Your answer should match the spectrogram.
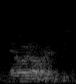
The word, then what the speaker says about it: Illinois: Illinois. Anybody from Illinois? You hear me? I'm accentuating the S to show that I know that we don't pronounce that, but I always did when I was younger, right?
